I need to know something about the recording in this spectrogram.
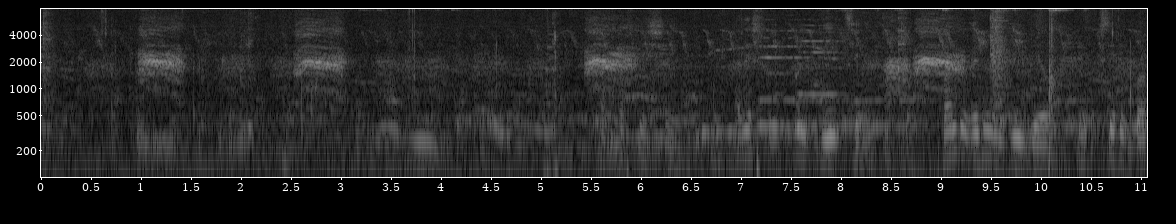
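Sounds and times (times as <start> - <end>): bird harsh calls: 0.0 - 11.0
faint low cooing: 1.0 - 9.0.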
